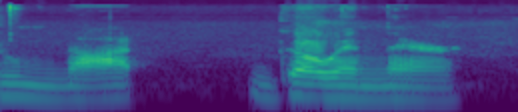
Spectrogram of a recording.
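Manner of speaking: very low, quiet, hushed voice. Playing a D&D character who leans in to say it, quietly. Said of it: "just kind of quietly".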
